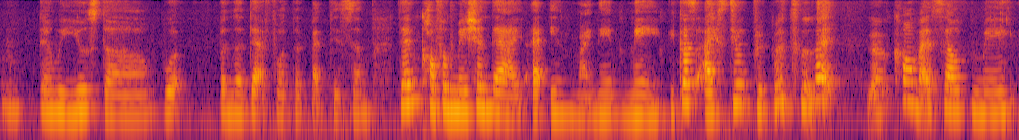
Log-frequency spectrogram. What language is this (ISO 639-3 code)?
eng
